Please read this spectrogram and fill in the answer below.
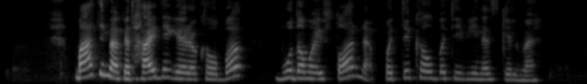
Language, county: Lithuanian, Vilnius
